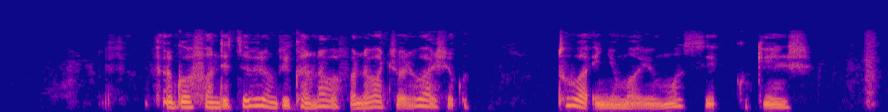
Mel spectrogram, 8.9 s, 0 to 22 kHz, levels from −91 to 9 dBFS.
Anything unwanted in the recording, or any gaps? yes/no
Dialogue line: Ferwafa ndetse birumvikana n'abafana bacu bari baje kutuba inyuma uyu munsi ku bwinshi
no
